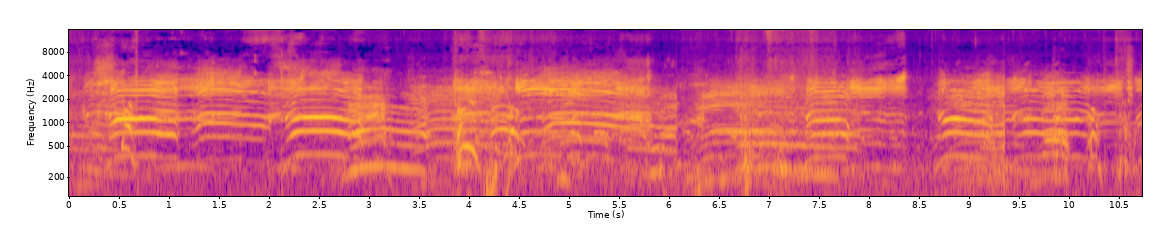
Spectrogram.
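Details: Flock of sheep crossing a river, jumping in and swimming, calls almost nonstop: quavering, tremulous bleats overlap one after another, with brief pauses near four and eight seconds.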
